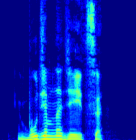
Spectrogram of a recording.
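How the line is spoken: Quiet repetition. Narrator (Russian): тихо повторил Джордж

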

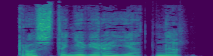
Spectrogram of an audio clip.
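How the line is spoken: Muttered. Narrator (Russian): пробормотала она

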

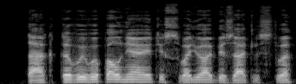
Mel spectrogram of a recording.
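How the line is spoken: Plain. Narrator (Russian): сказала она

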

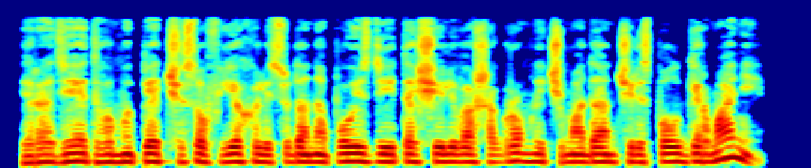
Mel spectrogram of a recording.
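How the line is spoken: Grumbling. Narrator (Russian): проворчал

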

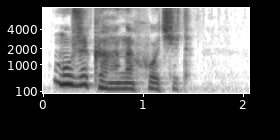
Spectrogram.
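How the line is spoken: Cook grumbling. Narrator (Russian): проворчала повариха

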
